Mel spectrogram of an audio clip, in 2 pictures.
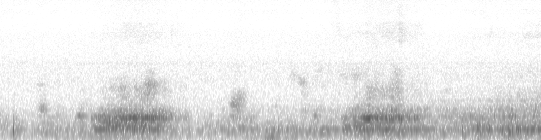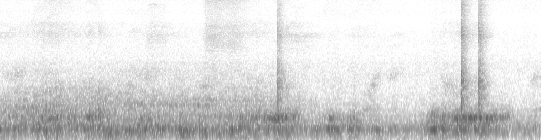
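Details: Sleeping in her bed, Harriet the dog gives slow rumbling snores, each drawn-out rasping breath rising then easing off about every three seconds, with a couple of brief clicks in between.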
